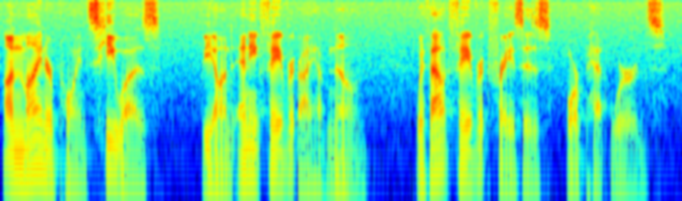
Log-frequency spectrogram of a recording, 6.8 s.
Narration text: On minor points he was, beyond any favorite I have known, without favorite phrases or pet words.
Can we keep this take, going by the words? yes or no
yes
